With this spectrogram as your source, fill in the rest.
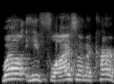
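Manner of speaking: high, facetious, tongue-in-cheek quip. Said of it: "I said that kind of facetiously".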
